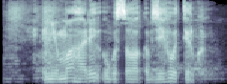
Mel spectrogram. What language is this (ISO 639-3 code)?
kin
